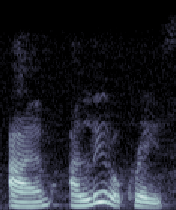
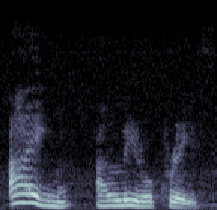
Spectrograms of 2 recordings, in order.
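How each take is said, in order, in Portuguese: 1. 'I am' é pronunciado como duas palavras separadas. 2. 'I am' é contraído em uma sílaba rápida. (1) "Olha a diferença" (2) "num diálogo ele se torna mais rápido, mais ágil"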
